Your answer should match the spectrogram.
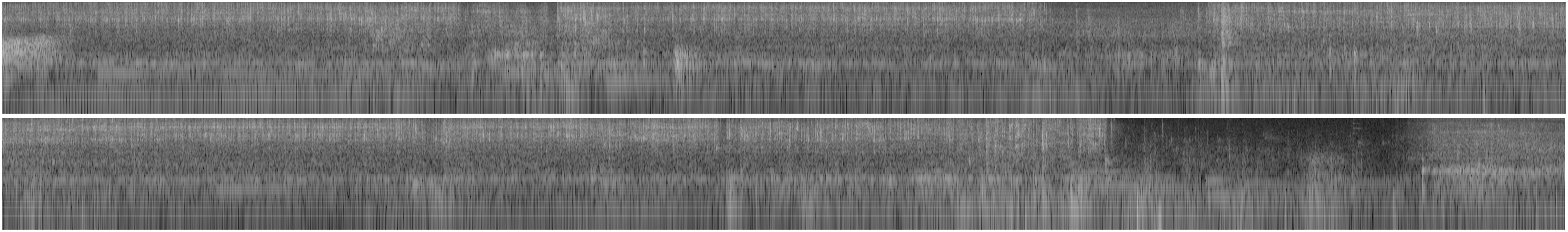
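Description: A tap runs steadily into a container to refill water for acrylic painting, a continuous close hissing splash that holds for over twenty seconds, changing pitch slightly as it fills before easing near the end.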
